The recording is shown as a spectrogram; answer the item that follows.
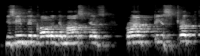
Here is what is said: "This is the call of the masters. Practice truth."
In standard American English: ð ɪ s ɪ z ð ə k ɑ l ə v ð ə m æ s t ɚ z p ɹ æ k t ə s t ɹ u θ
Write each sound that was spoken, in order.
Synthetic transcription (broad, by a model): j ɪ s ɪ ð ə k ɑ l ə v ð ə m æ s t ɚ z p ɹ æ k t ə s t ɹ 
